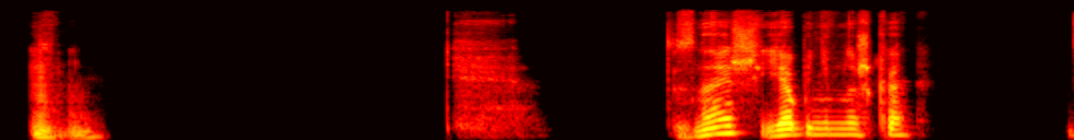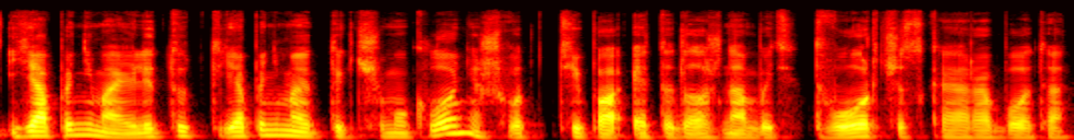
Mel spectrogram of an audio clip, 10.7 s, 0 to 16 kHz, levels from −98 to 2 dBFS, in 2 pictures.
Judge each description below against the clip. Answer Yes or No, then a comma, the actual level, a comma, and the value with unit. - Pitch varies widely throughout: Yes, wide, 8.3 semitones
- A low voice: Yes, low, 105 Hz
